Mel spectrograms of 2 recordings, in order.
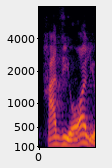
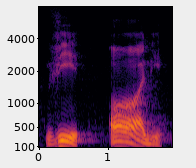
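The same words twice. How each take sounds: First: Said in the usual way. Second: "Ravioli" broken very slowly into ra, vi, oli; long pauses inside "Ravioli", O drawn out; syllable by syllable. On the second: Shown as a demonstration. Teacher showing students how "Ravioli" divides, syllable by syllable. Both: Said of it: "ó, olha que maneiro".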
